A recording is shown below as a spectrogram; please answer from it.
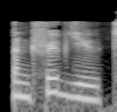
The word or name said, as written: contributable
